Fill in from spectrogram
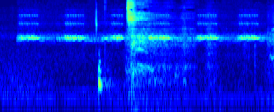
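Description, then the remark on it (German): Steady, repeated cricket chirps pulse in regular bursts, fairly clear, with a brief scuffing noise in the middle. No one speaks. “nutzt du das so richtig ja, aus und drückst ihm endlich. die Grillenzirper rein, ne?”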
